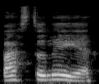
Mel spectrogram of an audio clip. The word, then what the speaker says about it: Van Bastolaer: But I did check Google for the pronunciation and it's like Bastolayer.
